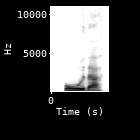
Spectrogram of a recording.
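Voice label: "uda", Sardinian, female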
